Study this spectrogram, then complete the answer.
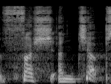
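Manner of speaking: slow New Zealand accent on fish and chips; slow hammy Kiwi accent. Shown as a demonstration. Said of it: "Can you do a New Zealand accent?".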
